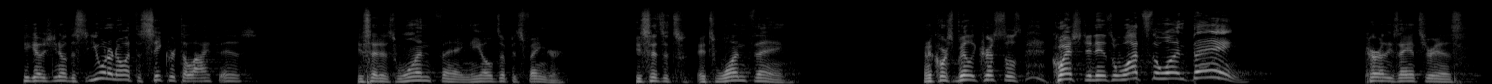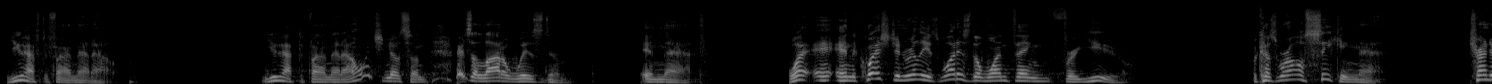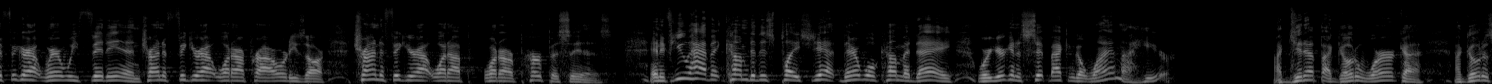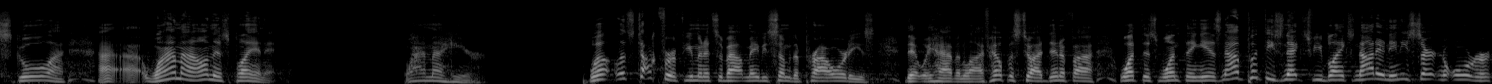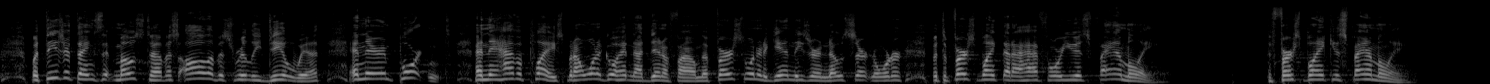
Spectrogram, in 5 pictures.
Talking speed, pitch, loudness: 210 wpm, 170 Hz, -37 LUFS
